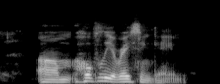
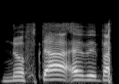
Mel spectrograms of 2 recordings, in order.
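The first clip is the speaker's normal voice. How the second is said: put-on Welsh accent; 6 semitones higher, 3 dB louder, faster than usual. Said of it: "He's trying to do a Welsh accent".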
